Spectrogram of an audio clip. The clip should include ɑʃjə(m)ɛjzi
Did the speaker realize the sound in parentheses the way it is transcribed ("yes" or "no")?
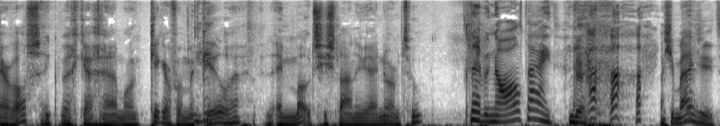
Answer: yes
